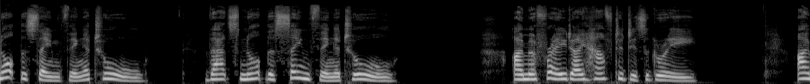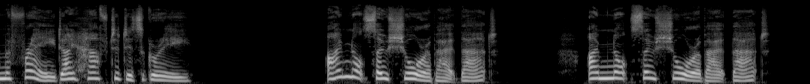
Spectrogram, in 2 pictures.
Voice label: british accent vocab practice expressing opinions disagreeing with an opinion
